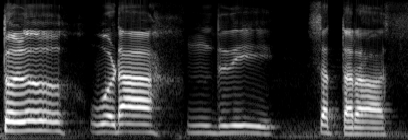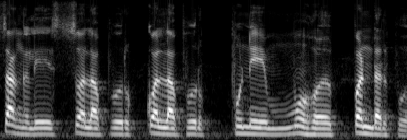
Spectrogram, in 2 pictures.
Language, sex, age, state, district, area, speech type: Marathi, male, 18-30, Maharashtra, Satara, urban, spontaneous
